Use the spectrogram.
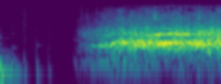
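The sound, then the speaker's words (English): Applause in a radio advertisement for the ZipRecruiter job site: after a few short sounds and a brief silence, a dense wash of clapping swells up quickly and then holds steady and full to the end. “Sadly, that applause wasn't for me. It was for the number one rated job site in the U.S., ZipRecruiter.”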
